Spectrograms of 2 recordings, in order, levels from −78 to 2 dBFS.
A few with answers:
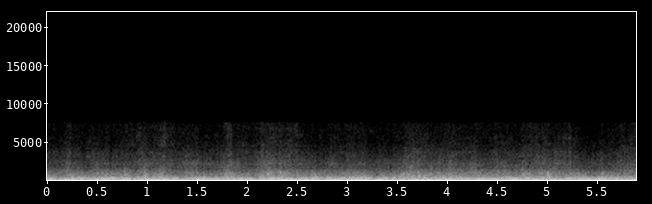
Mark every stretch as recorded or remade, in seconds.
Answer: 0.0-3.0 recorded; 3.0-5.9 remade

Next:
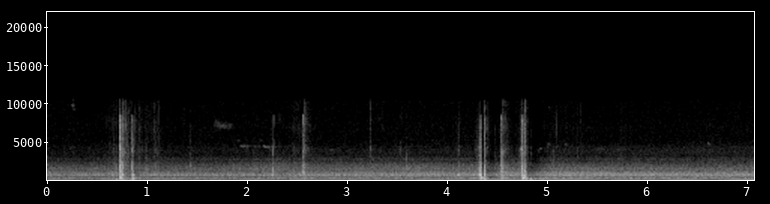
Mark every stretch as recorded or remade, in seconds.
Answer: 0.0-7.1 recorded

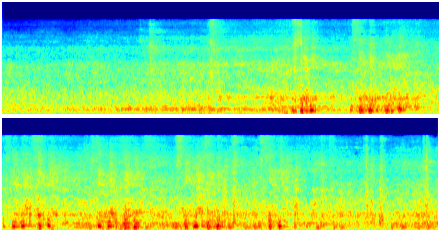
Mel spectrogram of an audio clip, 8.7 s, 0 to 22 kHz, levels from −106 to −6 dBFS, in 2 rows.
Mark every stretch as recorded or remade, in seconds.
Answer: 0.0-2.1 recorded; 2.1-3.3 remade; 3.3-3.9 recorded; 3.9-6.4 remade; 6.4-7.0 recorded; 7.0-7.7 remade; 7.7-8.7 recorded

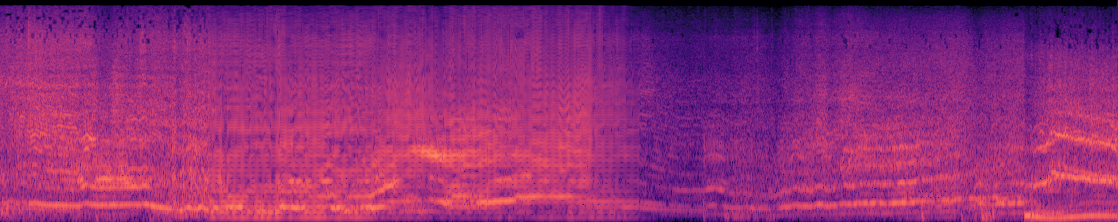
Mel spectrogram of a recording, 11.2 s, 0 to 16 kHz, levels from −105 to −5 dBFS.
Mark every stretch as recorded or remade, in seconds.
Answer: 0.0-2.1 recorded; 2.1-6.4 remade; 6.4-11.2 recorded

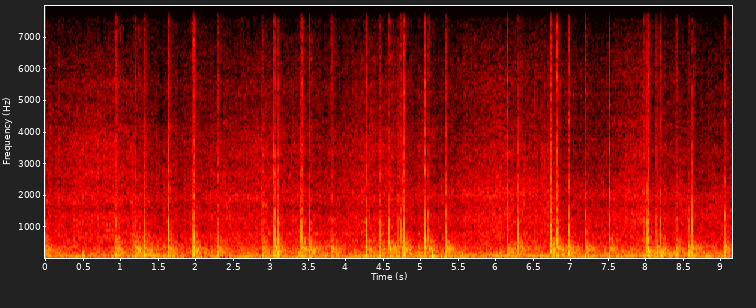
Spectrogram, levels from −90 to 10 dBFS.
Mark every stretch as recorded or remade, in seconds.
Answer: 0.0-2.4 recorded; 2.4-5.8 remade; 5.8-6.8 recorded; 6.8-8.0 remade; 8.0-9.2 recorded

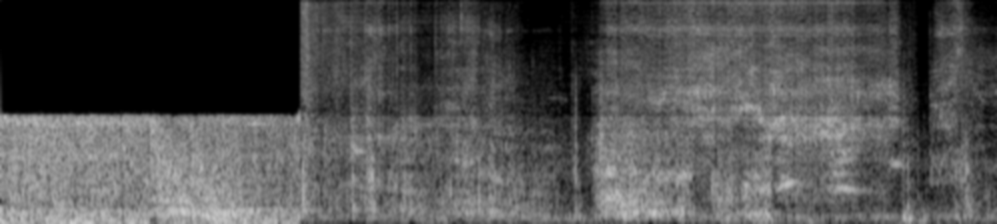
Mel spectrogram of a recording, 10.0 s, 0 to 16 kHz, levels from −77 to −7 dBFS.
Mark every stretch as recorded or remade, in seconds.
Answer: 0.0-3.4 recorded; 3.4-4.8 remade; 4.8-5.6 recorded; 5.6-9.0 remade; 9.0-10.0 recorded

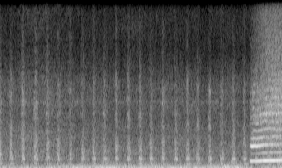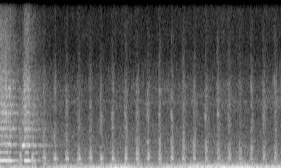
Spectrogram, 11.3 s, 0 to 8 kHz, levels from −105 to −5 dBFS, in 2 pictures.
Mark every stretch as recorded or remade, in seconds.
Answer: 0.0-0.7 recorded; 0.7-1.8 remade; 1.8-3.4 recorded; 3.4-3.9 remade; 3.9-11.3 recorded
